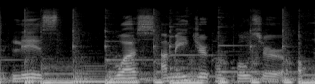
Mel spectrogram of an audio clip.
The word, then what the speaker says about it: Liszt: of bavaria german empire this pronounced as liz was a major composer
